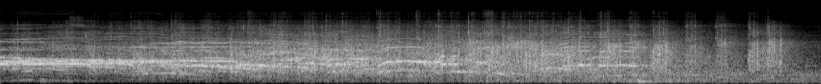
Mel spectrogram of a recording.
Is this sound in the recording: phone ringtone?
no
